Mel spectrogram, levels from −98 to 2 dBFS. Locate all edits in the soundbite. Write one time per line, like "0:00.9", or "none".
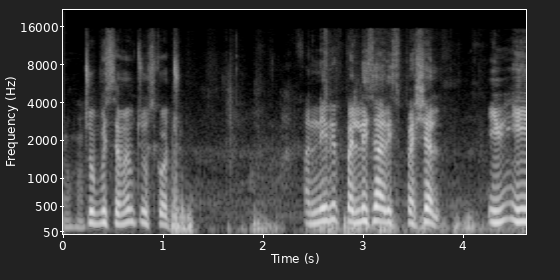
0:01.1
